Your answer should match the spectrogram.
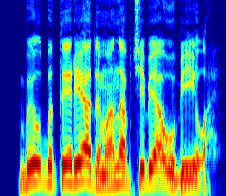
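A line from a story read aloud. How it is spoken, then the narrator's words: Short laugh. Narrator (Russian): хохотнул я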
